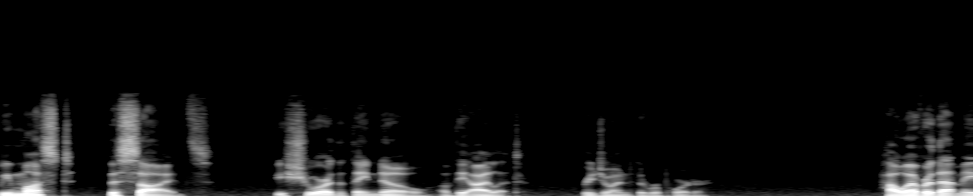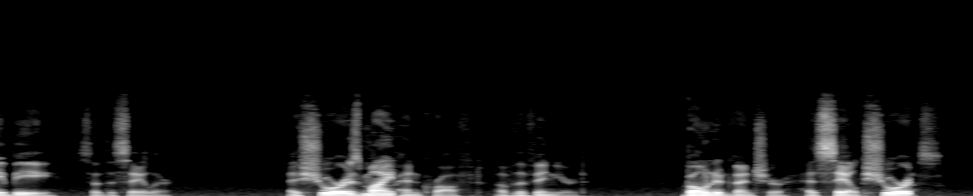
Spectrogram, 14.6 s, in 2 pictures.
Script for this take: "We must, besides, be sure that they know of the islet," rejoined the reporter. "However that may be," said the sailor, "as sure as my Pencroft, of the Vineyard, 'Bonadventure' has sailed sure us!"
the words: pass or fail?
pass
